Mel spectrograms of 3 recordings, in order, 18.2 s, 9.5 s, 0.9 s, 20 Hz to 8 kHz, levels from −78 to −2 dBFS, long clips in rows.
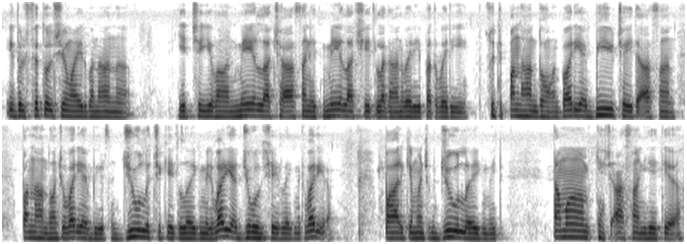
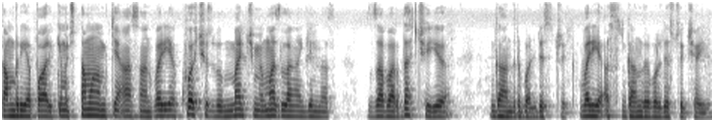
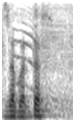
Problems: none marked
